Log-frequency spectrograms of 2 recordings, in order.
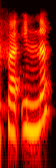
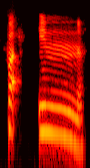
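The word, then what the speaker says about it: فإنّ: ba ta gitu ya Jadi faainna bukan Fa Inna tapi faainna Heeh disambung ya jangan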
